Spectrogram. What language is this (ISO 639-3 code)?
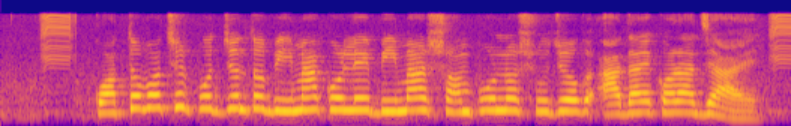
ben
